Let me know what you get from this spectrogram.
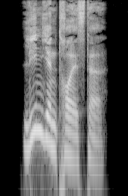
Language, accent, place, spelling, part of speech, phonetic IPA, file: German, Germany, Berlin, linientreuste, adjective, [ˈliːni̯ənˌtʁɔɪ̯stə], De-linientreuste.ogg
- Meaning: inflection of linientreu: 1. strong/mixed nominative/accusative feminine singular superlative degree 2. strong nominative/accusative plural superlative degree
